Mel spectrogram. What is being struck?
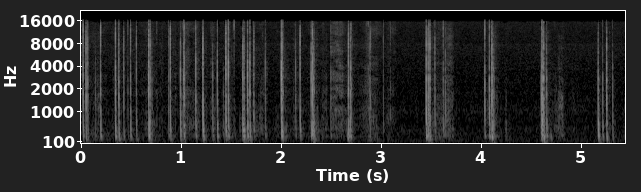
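Cardboard box.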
